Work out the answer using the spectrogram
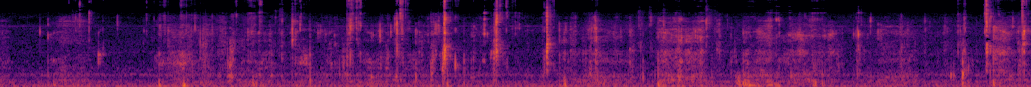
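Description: A person chewing a mouthful of a toasted steak Papadia flatbread sandwich with the mouth closed: faint, irregular wet clicks and small crunches.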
